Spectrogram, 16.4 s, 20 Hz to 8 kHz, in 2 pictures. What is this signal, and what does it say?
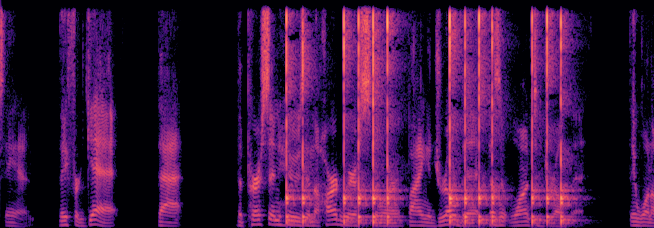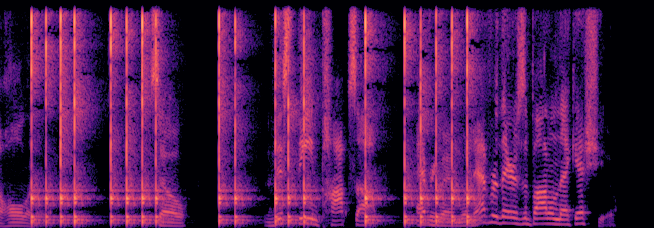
Tap code, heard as knocks on wood, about 5 knocks a second, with room echo and speech in English. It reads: IS THE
